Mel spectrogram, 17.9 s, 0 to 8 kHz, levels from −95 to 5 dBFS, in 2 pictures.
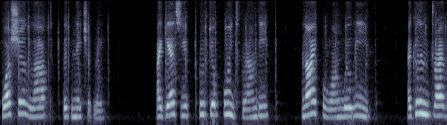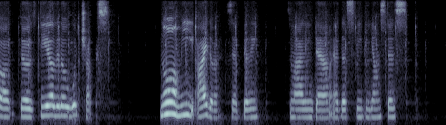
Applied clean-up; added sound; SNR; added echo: neural mask model RNNoise.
